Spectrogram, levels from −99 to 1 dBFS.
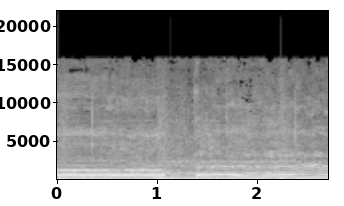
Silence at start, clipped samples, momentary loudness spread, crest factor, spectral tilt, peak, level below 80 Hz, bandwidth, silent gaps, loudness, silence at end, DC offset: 0 s; under 0.1%; 2 LU; 10 dB; -4.5 dB/octave; 0 dBFS; -14 dBFS; 16.5 kHz; none; -10 LUFS; 0 s; under 0.1%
